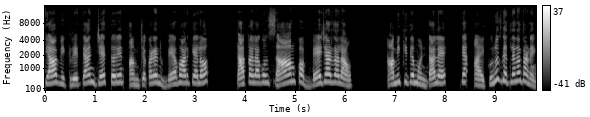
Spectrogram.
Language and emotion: Goan Konkani, angry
